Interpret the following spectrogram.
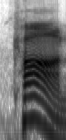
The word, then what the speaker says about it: Khan: So that's pronounced Khan, right?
